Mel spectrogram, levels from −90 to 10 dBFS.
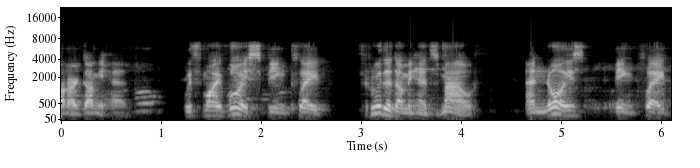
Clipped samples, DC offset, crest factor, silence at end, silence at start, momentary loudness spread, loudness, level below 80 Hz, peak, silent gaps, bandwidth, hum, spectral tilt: under 0.1%; under 0.1%; 16 dB; 0.05 s; 0 s; 13 LU; -19 LUFS; -70 dBFS; -4 dBFS; 2.83-2.88 s; 7.4 kHz; none; 0 dB/octave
